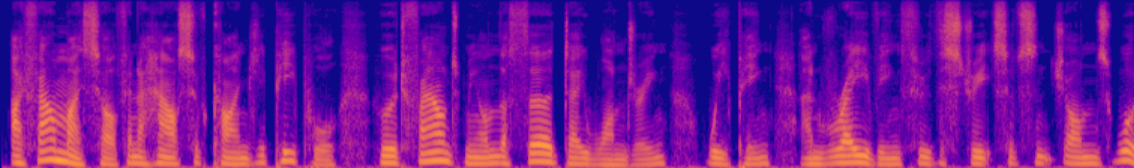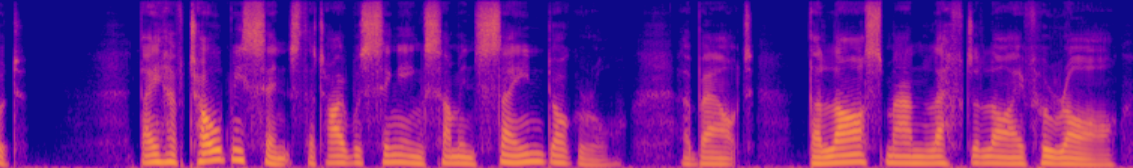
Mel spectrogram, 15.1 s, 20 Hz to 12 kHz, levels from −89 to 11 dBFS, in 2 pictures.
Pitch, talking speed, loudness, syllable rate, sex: 130 Hz, 185 wpm, -20 LUFS, 5.1 syllables/s, male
